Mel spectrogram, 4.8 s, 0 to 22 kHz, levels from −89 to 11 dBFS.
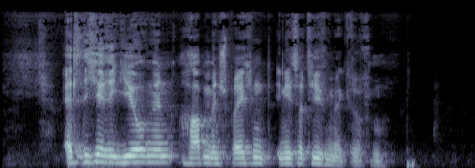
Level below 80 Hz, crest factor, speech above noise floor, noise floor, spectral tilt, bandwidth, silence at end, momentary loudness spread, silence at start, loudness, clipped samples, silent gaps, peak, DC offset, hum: -54 dBFS; 18 dB; 50 dB; -67 dBFS; -4 dB/octave; 16.5 kHz; 0.6 s; 19 LU; 0.2 s; -17 LUFS; under 0.1%; none; -2 dBFS; under 0.1%; none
